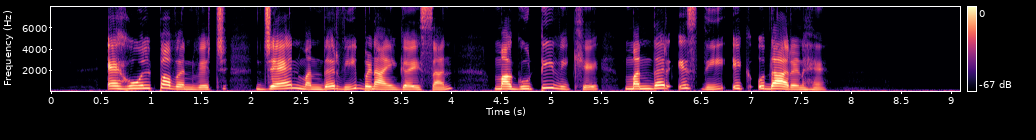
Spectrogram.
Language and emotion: Punjabi, neutral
